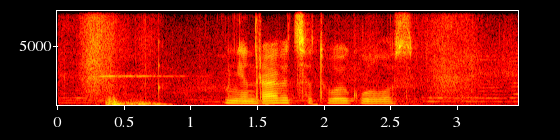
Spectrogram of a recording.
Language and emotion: Russian, neutral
